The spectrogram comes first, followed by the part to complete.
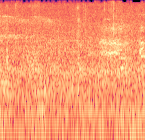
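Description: Outdoor promenade ambience: a steady rough noise with a strong low rumble, and faint distant voices or short chirps, a clearer pair of them near the end.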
